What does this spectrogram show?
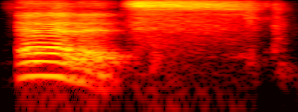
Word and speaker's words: Eretz: A tonicidade não está aqui. A tonicidade está aqui. Então, a sílaba tônica é a primeira e não a última.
